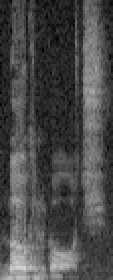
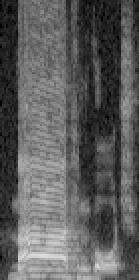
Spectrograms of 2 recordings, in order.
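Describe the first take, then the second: First: The first vowel is pronounced as an 'oh'. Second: The first vowel is a long drawn-out 'ah'. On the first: "or as an O" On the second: "like a drawn out A"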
